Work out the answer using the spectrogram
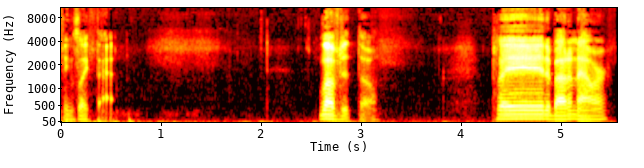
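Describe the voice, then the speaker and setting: Tired, bright-toned male podcast host. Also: fairly low pitch, slow, no room sound. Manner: relaxed, rambling, tired late-night delivery with yawns. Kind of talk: casual solo podcast chat about games.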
